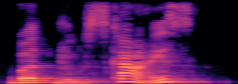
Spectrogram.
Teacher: Eu ia fazer esse T, but, mas eu já tô fechando a boca pro B, blue, então o T acaba sumindo.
